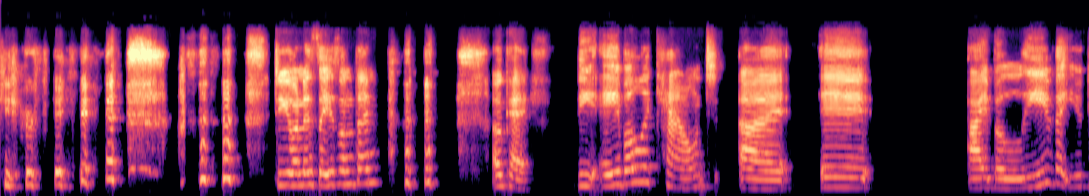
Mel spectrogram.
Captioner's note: laugh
